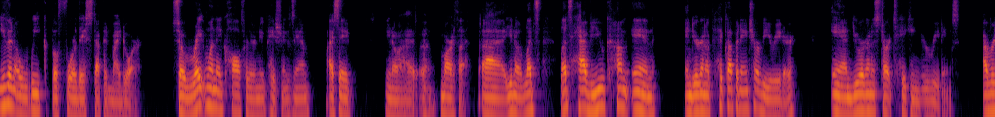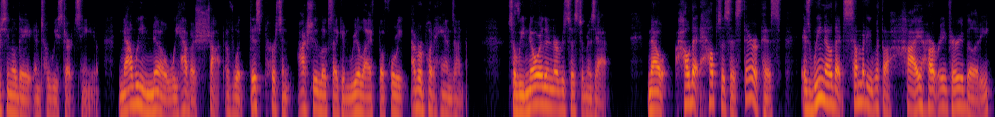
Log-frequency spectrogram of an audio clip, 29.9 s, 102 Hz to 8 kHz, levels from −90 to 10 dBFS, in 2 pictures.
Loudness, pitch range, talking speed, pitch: -27 LUFS, 105-135 Hz, 220 wpm, 120 Hz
